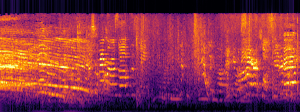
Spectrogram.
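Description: A group of children's voices shouting together, loudest in the first two seconds, then scattered chatter and calls that grow louder again near the end.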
